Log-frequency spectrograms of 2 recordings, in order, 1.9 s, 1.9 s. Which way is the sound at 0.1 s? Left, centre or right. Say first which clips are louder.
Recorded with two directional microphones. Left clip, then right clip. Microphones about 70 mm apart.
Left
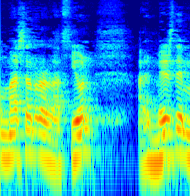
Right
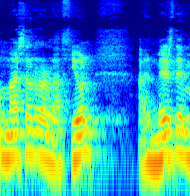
Left 5 dB; left.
